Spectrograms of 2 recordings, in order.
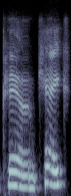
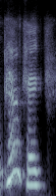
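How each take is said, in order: First: The stress is on the second part, cake. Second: The stress is on the first part, pan. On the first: A cake that is made in a pan. "a cake that's made in a pan is a pancake" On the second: The compound word for a flat fried batter cake. "has the stress in the first syllable"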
